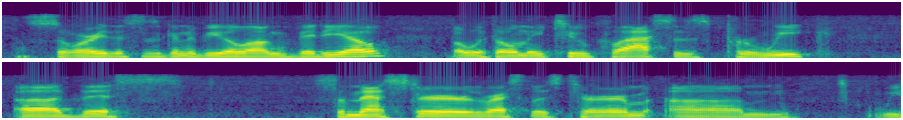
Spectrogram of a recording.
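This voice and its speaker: A man with a fairly low pitch speaks at a moderate pace in an unremarkable speaking voice. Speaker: math teacher. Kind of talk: lecture. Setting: recorded video lesson.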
